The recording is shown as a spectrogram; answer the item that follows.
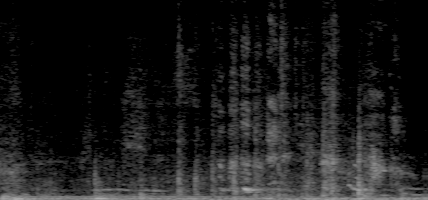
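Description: Low murmur of voices and scattered soft laughter from an audience in a hall, over a steady low hum.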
